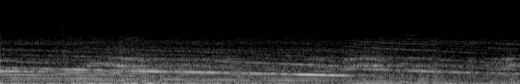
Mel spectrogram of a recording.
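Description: Nagoya Municipal Subway 3050 series electric train's inverter and traction motors whining in several tones that fall steadily in pitch as the train slows under braking, over the rumble of the wheels on the rails.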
